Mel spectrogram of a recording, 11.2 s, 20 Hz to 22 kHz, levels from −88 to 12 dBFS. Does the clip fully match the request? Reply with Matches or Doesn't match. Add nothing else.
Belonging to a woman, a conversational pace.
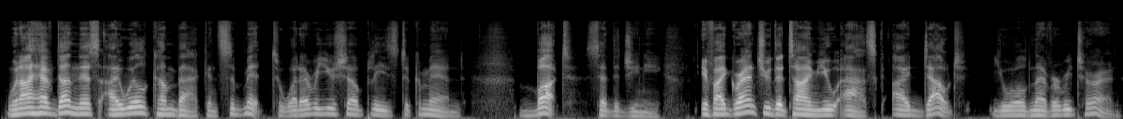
Doesn't match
